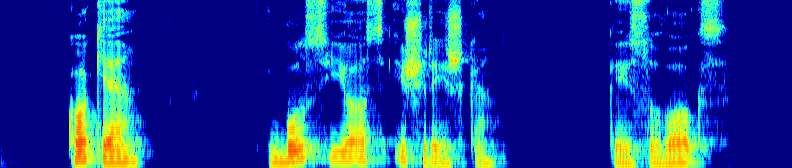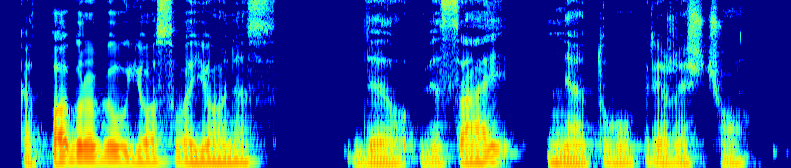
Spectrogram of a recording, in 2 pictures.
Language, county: Lithuanian, Klaipėda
